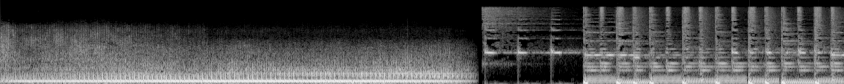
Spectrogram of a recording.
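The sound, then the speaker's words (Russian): A loud propeller airplane drones steadily for about four seconds, its engine hum rumbling broadly, then cuts off abruptly, followed by a brief pause and upbeat rhythmic music. “Посмотрели мы вперед, видим в небе самолет.”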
